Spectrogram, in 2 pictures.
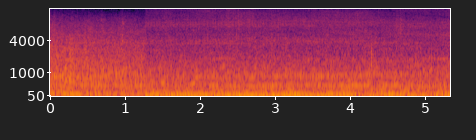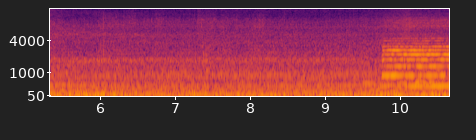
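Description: The Leopard 45 catamaran's diesel engines running steadily as the boat motors out of its slip. About ten seconds in, a loud horn blast starts and holds one steady pitch.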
